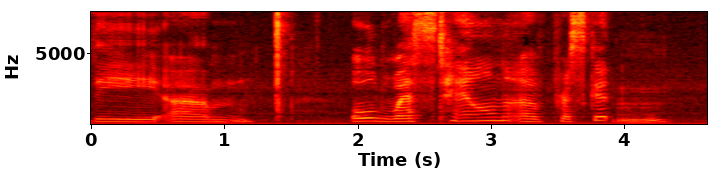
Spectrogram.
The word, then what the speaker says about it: Prescott: It looks like Prescott. It does look like Prescott, but the locals call it Prescott. Yes, they do. Like a press kit.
